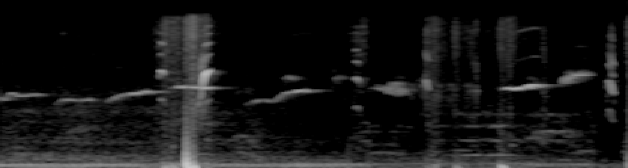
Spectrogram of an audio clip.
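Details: A caged group of red-whiskered bulbuls in their first week of care sings a steady line of clear whistled notes, rising at the end, with one loud thump and a low background hum.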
